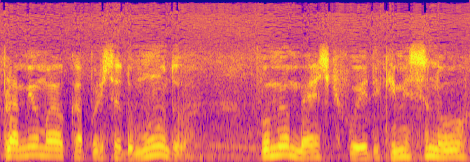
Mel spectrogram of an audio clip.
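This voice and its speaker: A man's fairly high voice, with ordinary pitch variation, is heard against noticeable background noise. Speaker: capoeira master. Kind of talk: interview.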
